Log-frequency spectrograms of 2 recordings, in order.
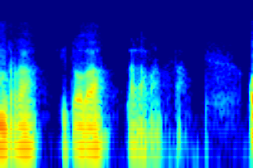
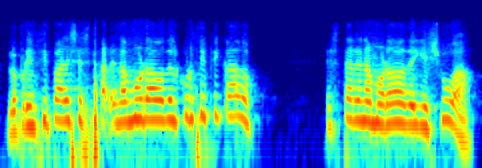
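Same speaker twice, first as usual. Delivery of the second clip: pitched far higher, climbing into fervent preaching; impassioned preaching climax; 9 semitones higher than usual. Real, not acted. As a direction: soar up with rising fervor. Sermon climax, rising fervor. (predicación apasionada y muy aguda)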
